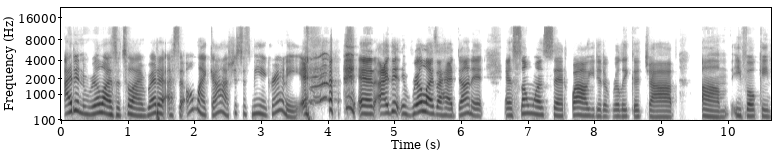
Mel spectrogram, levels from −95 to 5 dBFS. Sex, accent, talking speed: female, American, 210 wpm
